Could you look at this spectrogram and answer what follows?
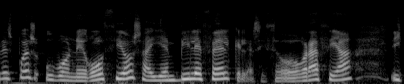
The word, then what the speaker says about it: Bielefeld: Bielefeld, eso.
